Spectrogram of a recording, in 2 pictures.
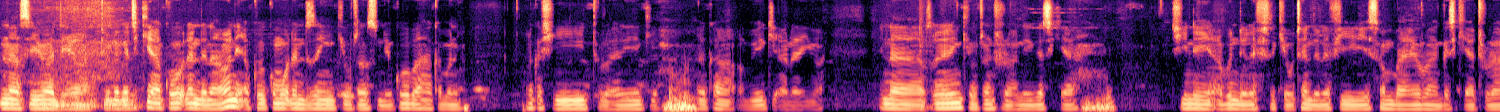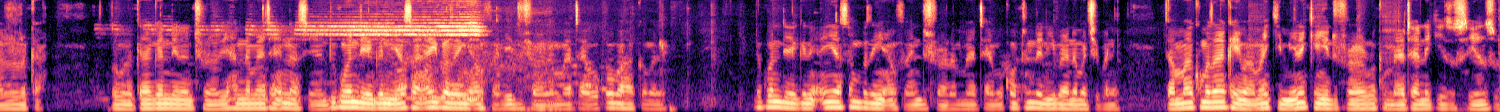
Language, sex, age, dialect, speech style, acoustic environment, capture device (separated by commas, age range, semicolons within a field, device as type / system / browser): Hausa, male, 25-34, Nigeria - Kano, relaxed, traffic, mobile / Linux / Chrome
